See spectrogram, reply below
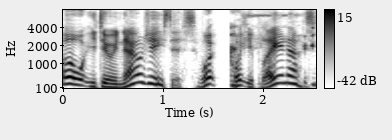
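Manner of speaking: put-on Yorkshire accent. Showing how the disciples are voiced when telling Gospel stories, in a Yorkshire accent. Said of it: "I tend to put the disciples in a Yorkshire accent".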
